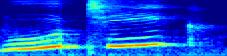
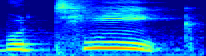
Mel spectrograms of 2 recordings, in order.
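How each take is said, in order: First: The stress is on the first syllable. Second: The stress is on the second syllable. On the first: The speaker calls it wrong. "Not boutique" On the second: The speaker calls it right. "The stress is on the second part"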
